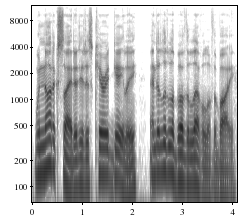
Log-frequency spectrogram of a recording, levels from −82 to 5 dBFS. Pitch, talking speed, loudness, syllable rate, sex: 110 Hz, 235 wpm, -17 LUFS, 6.7 syllables/s, male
